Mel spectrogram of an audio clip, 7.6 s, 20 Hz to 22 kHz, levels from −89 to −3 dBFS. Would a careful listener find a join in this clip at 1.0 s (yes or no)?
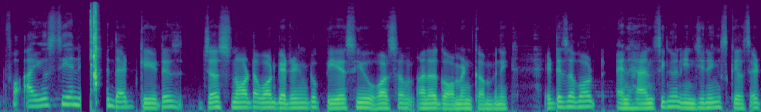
yes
